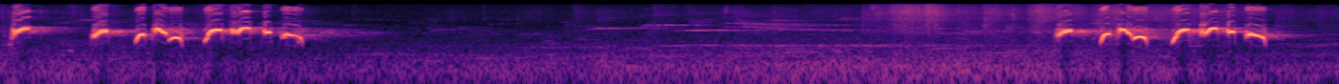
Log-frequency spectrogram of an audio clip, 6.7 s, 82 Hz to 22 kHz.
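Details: Red-whiskered bulbul from Thailand singing a five-syllable 'double 2, double 3' song style, played so young birds can copy it: two quick bursts of five or six bright, bouncing whistled notes separated by several seconds of quiet.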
